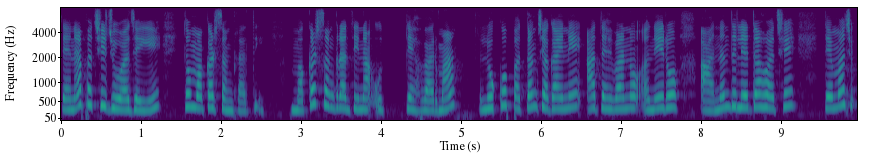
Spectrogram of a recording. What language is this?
Gujarati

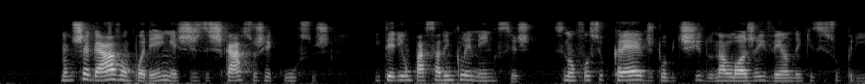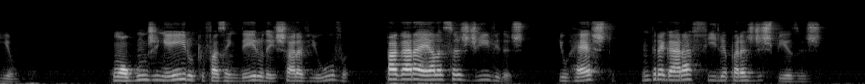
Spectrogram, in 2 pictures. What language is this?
Portuguese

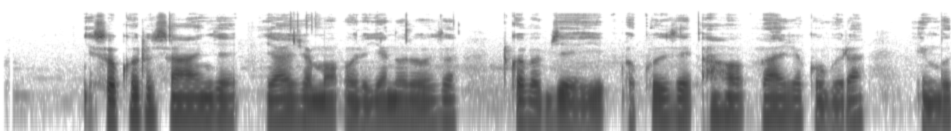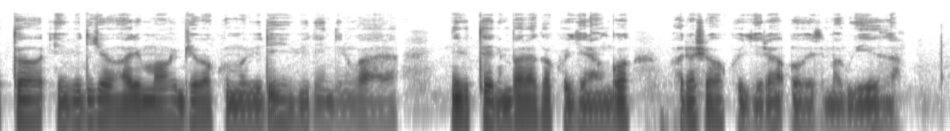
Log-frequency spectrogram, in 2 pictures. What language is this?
Kinyarwanda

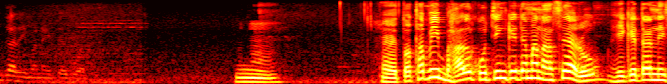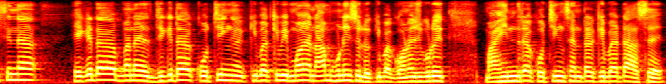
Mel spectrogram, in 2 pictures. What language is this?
Assamese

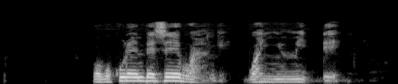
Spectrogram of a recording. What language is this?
Ganda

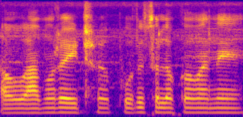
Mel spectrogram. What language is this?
Odia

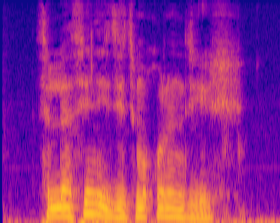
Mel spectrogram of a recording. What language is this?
Kabyle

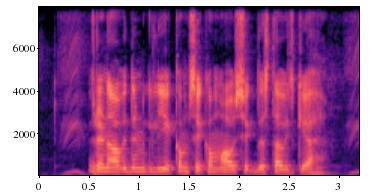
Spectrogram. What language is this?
Hindi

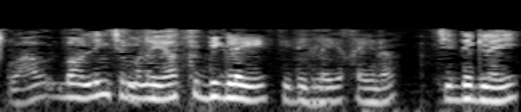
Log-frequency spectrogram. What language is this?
Wolof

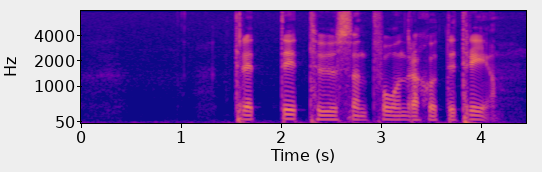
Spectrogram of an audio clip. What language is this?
Swedish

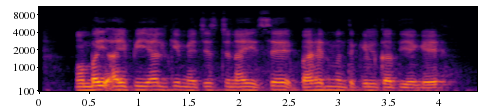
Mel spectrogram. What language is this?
Urdu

